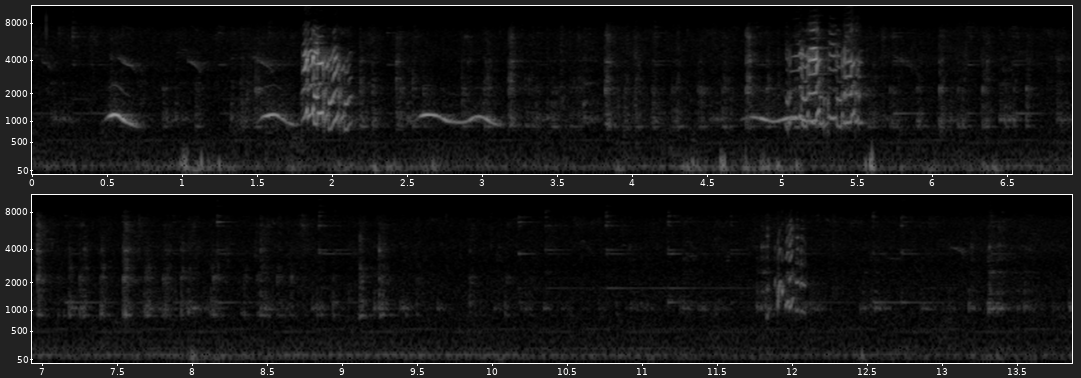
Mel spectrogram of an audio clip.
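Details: Red-breasted parakeet from Sulawesi, a skilled whistler with many whistles, giving a run of wavering, warbled whistled phrases, then louder harsh bursts near two and five seconds and a short whistle near twelve seconds, over quiet low hum.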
